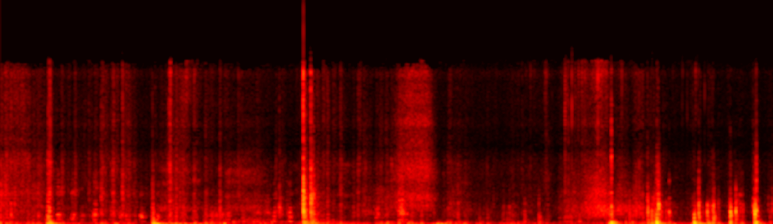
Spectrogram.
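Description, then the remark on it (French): A small wooden henhouse door is shut after the hens go in, banging and rattling with several sharp knocks and clatters over a few seconds, with birds murmuring softly in the background. “Voilà, on a fermé les poules.”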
